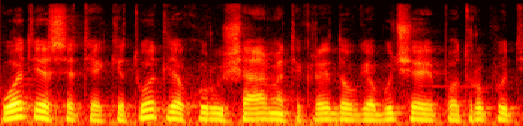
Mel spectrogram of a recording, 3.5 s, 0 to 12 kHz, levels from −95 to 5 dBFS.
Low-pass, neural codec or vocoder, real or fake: 10.8 kHz; vocoder, 44.1 kHz, 128 mel bands every 256 samples, BigVGAN v2; fake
